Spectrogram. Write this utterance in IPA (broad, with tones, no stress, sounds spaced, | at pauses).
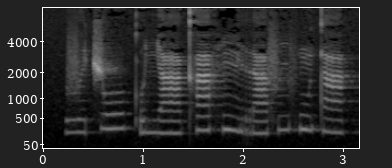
v ɪ˨ t͡ʃ oː˦ kʼ ʊ˨ ɲ aː˨ kʰ a˦ h ĩ˦˨ r a˨ f i˦ f ũ˦ t ã˦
